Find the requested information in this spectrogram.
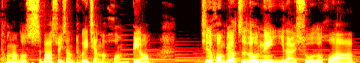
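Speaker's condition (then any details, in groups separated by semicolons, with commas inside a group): No condition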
